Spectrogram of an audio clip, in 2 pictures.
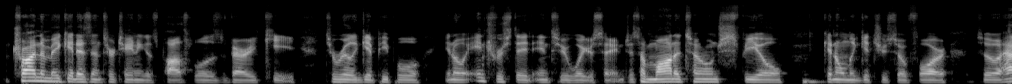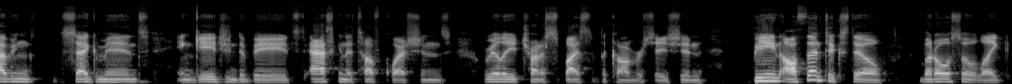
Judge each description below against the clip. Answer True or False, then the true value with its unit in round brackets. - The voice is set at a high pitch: False (115 Hz)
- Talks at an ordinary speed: True (160 wpm)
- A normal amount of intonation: True (3.3 semitones)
